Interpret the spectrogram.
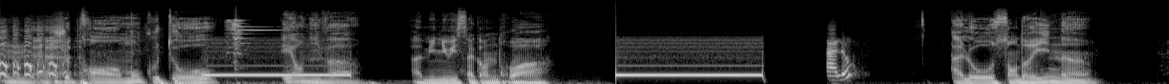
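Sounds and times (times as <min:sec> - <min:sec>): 
laughter: 0:00.0 - 0:01.1
speech: 0:00.6 - 0:05.6, 0:08.3 - 0:08.6, 0:09.5 - 0:11.0
steady telephone tone as a call is dialed: 0:02.0 - 0:03.4, 0:06.2 - 0:07.7.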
